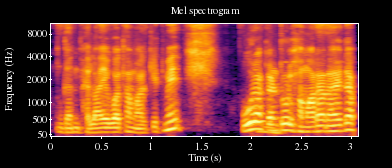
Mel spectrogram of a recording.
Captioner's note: nasal voice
